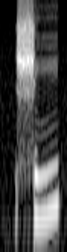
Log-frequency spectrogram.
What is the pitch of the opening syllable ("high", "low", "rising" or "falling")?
rising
